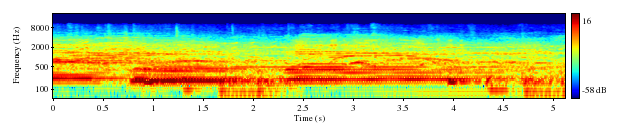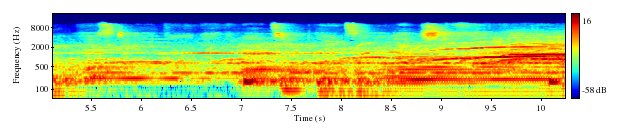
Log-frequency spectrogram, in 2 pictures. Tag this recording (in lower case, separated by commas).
music, singing, inside a large room or hall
